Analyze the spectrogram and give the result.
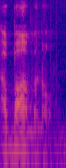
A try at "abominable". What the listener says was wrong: No, there's another b in there. Abominable.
